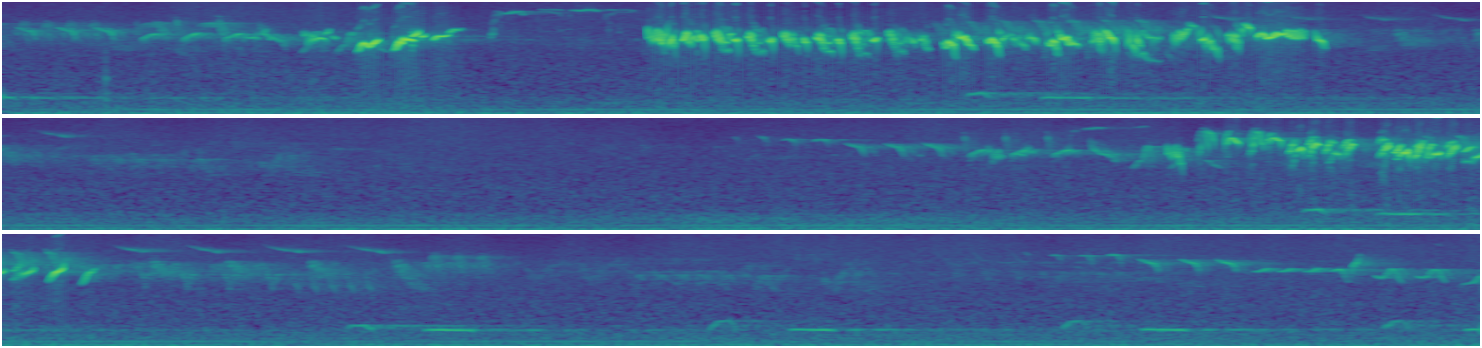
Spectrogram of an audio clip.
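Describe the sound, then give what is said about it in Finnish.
A European robin sings in a spruce forest. High, thin, warbling phrases come in a few bursts separated by quiet pauses, and the later phrases grow fainter. “Punarinta on toinen tavallinen kuusikoiden laulaja. Laulurastaan tapaan sekin soittaa säveliään innokkaimmin ilta- ja aamuhämärissä.”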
